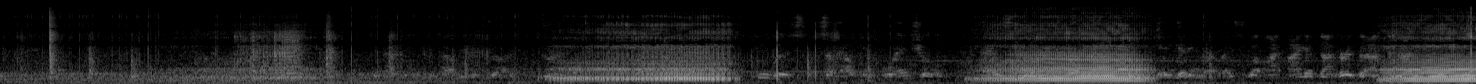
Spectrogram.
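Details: Loud, rough, low snores on each breath in, about 14 to 15 a minute, with quieter pauses between them; a father snoring.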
